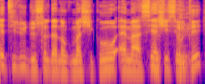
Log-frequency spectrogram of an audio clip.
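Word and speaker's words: Machicot: Alors, Machico, M-A-C-I-C-O-T, Machico, M-A-C-I-Q-U-O-T, oui. – Et on trouve même Machicote, M-A-C-H-I-C-O-T-E, qui correspond à la prononciation espagnole et à celle ancienne à l'Ariège, justement.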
